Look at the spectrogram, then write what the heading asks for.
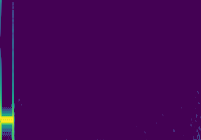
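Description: A single short telephone busy-tone beep, loud and steady in pitch, from a failed attempt to reach someone by phone, followed by silence.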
